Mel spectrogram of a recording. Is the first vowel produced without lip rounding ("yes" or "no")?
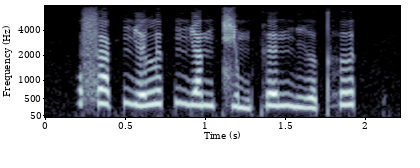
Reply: yes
